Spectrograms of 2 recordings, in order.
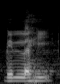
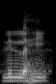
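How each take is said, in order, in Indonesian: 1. Vokal sebelum h dibaca pendek. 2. Vokal sebelum h dibaca pendek.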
